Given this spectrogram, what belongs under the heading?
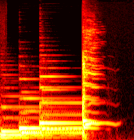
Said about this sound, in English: They tried strumming.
